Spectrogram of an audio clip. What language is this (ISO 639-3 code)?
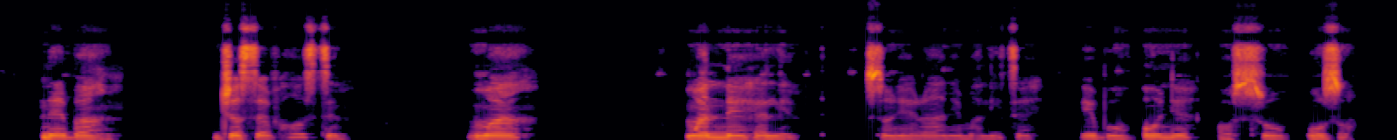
ibo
